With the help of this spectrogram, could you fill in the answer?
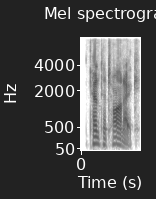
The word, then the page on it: Pentatonic: American English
